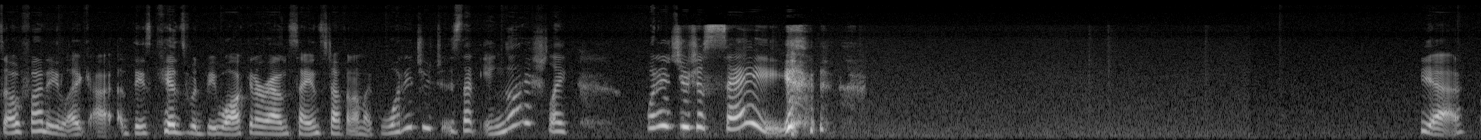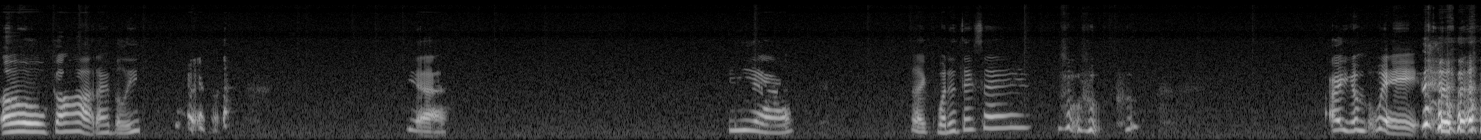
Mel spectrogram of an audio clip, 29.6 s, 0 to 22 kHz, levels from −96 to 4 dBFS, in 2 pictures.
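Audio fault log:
6.77 to 12.50 s, input switched to a poorer device: the speech abruptly narrows in band and turns duller, shifts by about 5 dB in level and gains a faint new noise floor, with no gap at either change. This is likely a move to a narrower-band microphone and back.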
